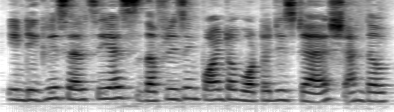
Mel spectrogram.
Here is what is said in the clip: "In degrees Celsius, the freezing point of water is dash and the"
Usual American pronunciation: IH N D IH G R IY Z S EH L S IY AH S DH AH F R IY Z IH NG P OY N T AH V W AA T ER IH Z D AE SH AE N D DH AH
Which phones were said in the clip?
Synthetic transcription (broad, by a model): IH N D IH G R IY S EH L S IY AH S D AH F R IY Z IH NG P OY N T AH V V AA T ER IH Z D AE SH AE N D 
